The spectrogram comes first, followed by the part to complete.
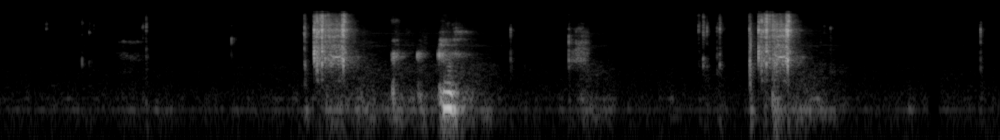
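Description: Computer screenshot shutter sound, played twice about four and a half seconds apart as screenshots are taken. A throat clear comes between them, and faint mouse clicks sound around them.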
